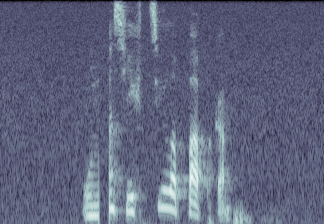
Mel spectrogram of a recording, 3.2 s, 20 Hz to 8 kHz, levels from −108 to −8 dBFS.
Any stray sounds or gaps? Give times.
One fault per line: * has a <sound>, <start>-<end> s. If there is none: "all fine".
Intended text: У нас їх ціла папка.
* has a dropout, 1.0-1.1 s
